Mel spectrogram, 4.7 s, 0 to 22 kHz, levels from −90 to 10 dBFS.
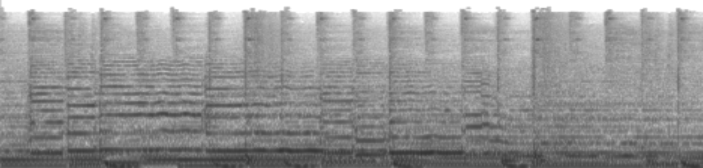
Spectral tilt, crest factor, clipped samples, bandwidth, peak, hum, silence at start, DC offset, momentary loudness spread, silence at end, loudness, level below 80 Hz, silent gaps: -5.5 dB/octave; 12 dB; under 0.1%; 18 kHz; -2 dBFS; none; 0 s; under 0.1%; 5 LU; 0 s; -15 LUFS; -22 dBFS; none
